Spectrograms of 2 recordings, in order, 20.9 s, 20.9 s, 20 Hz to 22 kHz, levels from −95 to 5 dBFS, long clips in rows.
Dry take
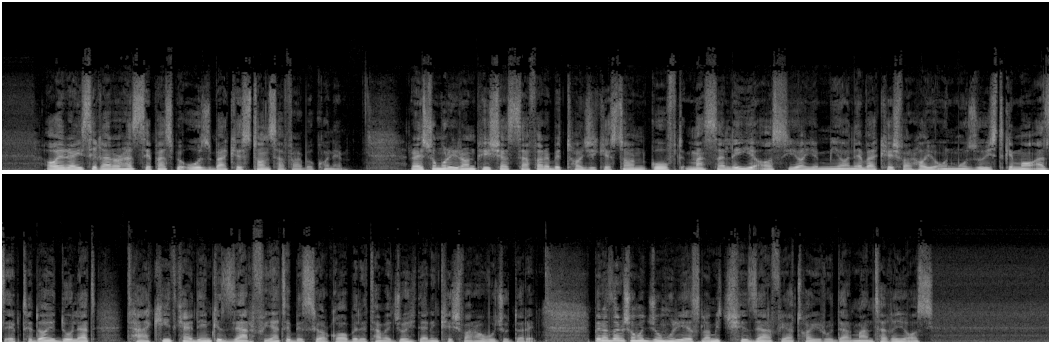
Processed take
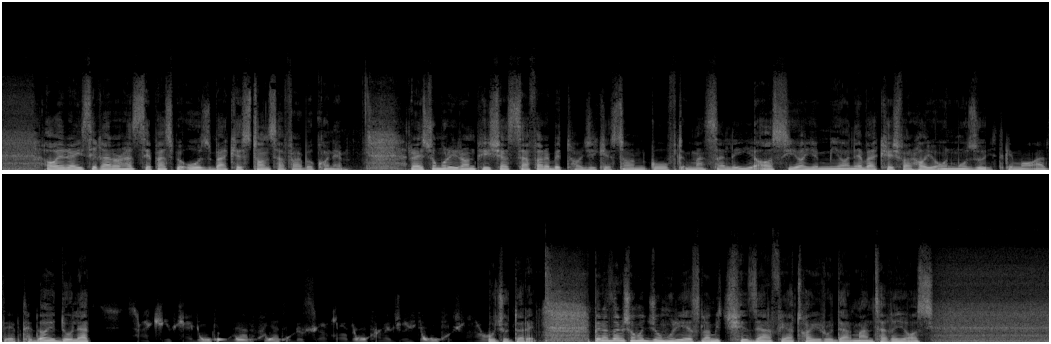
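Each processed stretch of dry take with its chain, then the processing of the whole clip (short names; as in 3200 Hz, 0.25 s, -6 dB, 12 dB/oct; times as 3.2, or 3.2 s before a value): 5.6–7.52 high shelf 2000 Hz -10 dB + compressor 3:1, threshold -41 dBFS
9.83–10.85 LPF 1200 Hz + compressor 3:1, threshold -41 dBFS
11.35–15.34 notch 2600 Hz, Q 19 + auto swell 0.243 s + auto-wah 400–4800 Hz, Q 21, down, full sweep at -26 dBFS
whole clip: HPF 60 Hz; compressor 3:1, threshold -43 dBFS; LPF 2800 Hz 6 dB/oct; gain +6 dB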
